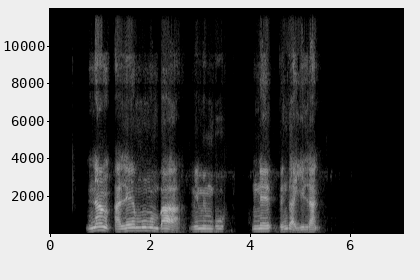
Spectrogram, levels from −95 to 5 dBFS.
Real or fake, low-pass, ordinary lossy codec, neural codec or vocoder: real; 10.8 kHz; Opus, 16 kbps; none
